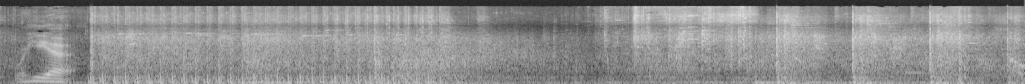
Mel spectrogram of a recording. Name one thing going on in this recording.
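Rapid machine gun fire rattles in a game.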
